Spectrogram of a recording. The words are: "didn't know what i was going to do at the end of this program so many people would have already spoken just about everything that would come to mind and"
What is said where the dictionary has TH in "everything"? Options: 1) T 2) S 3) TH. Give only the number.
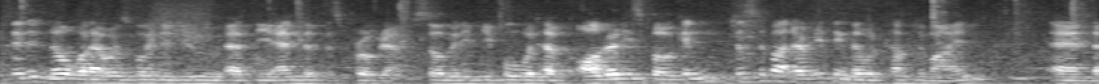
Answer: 3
